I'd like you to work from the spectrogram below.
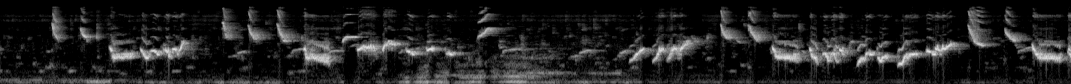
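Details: White-rumped shama song meant to provoke a rival's emotion, a loud, varied run of rising whistles, rapid trills and sharp high notes in bursts with brief pauses, with mimicked phrases mixed in.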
